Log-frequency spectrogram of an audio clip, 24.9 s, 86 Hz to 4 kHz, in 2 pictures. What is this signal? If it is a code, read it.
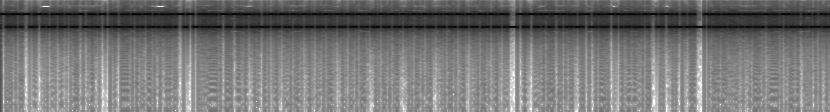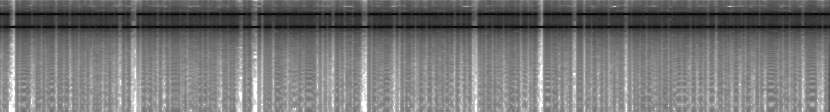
RTTY, about 45.45 baud. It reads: TECHNOLOGY HISTORY ---------------------- ENCODE DATE: FRIDAY 27-JUNE-2025 16:07:45 FROM: JOHN W1AN +FIVE BITS AND BELL CRANKS
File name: fsk850 / benjamin-g-lamme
